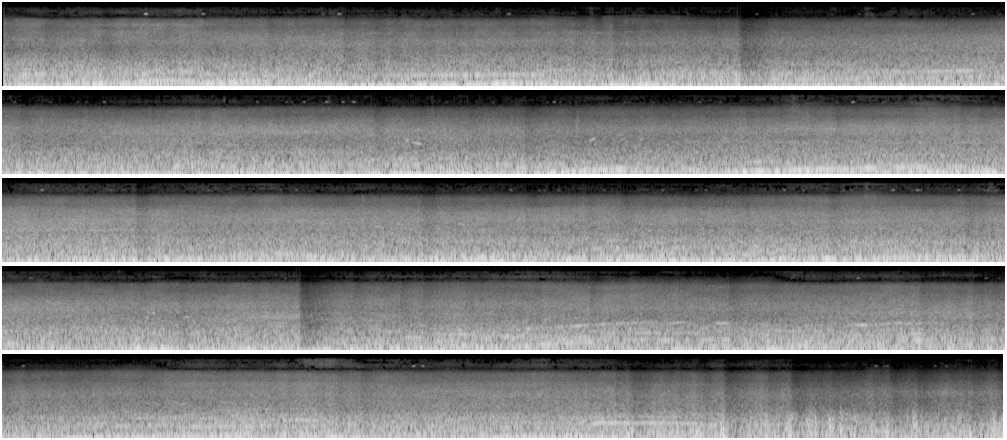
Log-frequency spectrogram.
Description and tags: Elephant & Castle - Middle of roundabout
